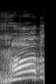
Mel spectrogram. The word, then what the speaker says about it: হ্রদ: কিন্তু হ্রদ উচ্চারণটা সবসময় হয় না, হয় রফলা দ, হ্রদ তো।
